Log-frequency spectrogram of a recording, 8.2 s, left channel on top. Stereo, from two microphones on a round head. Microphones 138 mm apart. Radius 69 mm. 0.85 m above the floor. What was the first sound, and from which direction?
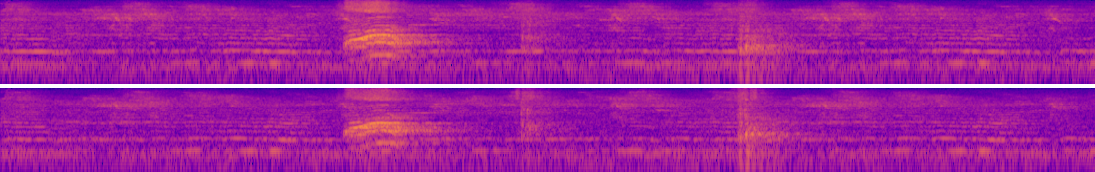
An insect, 30° left (ahead or behind).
